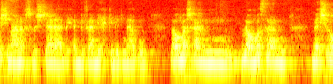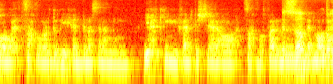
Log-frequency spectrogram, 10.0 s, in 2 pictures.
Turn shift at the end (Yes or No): Yes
